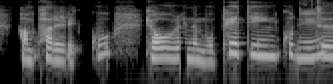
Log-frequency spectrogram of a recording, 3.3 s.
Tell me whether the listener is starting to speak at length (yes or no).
no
